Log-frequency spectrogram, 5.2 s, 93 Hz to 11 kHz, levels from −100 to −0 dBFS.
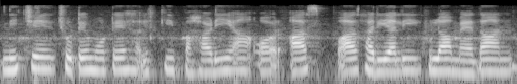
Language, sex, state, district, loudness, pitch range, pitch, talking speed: Hindi, female, Uttar Pradesh, Ghazipur, -17 LUFS, 190-210 Hz, 200 Hz, 140 wpm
